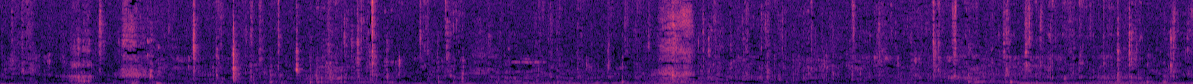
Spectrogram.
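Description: People chewing and eating steamed momo dumplings, with soft wet mouth sounds and scattered light clicks of chopsticks against steel plates and sauce bowls.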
